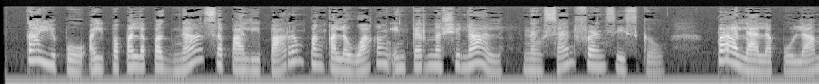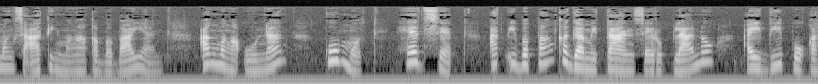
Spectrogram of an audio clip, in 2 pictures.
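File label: Filipino, female, corporate; Fillipino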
